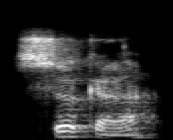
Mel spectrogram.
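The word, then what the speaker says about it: סוכה: So I have here the word in Hebrew, sukkah, sukkah. So we have Samech, of a kibbutz that says u, su, kaf that has the ka sound, kumates has the ah sound, and then hey. Two-syllabled word. Sukkah.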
